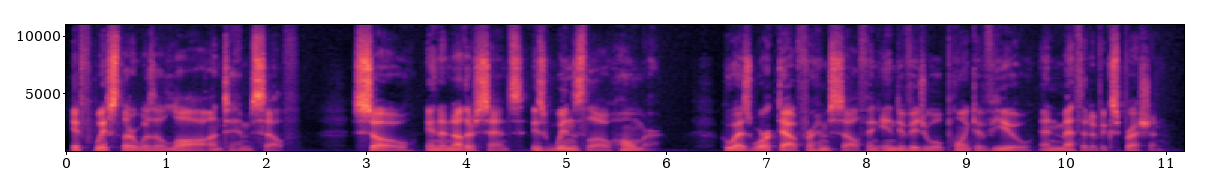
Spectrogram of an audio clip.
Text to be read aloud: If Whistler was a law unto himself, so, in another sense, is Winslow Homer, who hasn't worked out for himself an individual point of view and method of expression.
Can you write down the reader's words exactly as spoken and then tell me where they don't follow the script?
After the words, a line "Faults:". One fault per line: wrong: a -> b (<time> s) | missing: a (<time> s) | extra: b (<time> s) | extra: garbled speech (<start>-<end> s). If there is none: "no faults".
If Whistler was a law unto himself, so, in another sense, is Winslow Homer, who has worked out for himself an individual point of view and method of expression.
Faults:
wrong: hasn't -> has (6.7 s)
